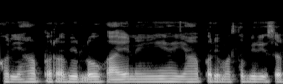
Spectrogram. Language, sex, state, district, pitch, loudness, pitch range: Hindi, male, Bihar, Supaul, 125 Hz, -18 LUFS, 120-125 Hz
